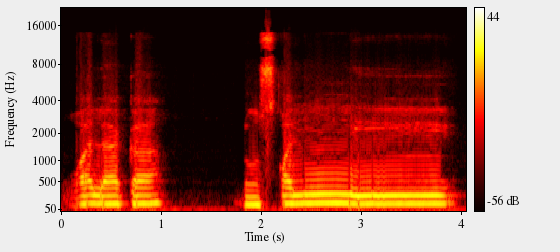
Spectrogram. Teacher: لام کو جب یا کے ساتھ ملائیں گے تو ایک الف کے برابر کھینچیں گے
